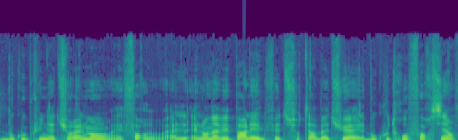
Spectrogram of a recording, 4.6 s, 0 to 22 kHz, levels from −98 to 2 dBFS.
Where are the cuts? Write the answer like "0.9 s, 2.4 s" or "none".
3.6 s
